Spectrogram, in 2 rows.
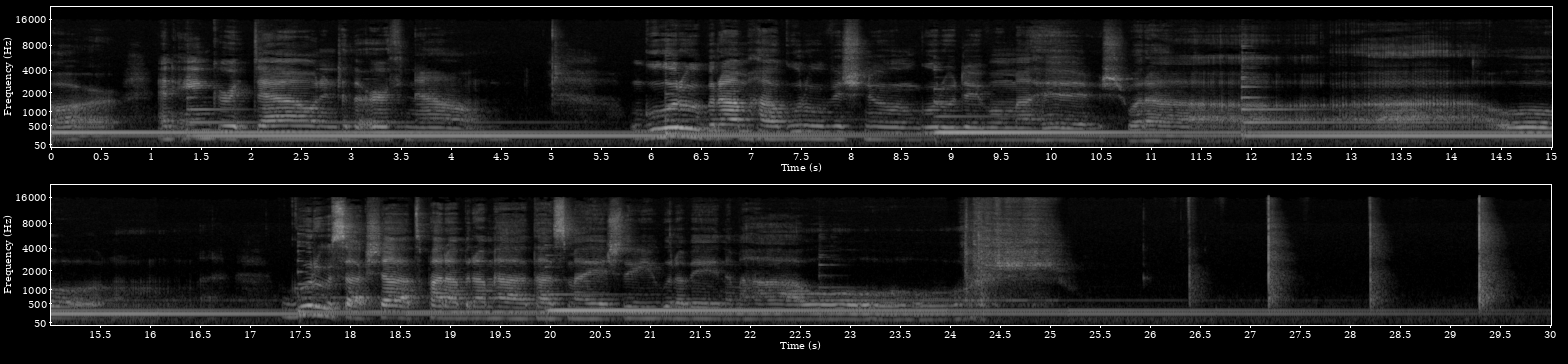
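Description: Wordless vocal toning over the sustained tones of crystal singing bowls played with a mallet, the bowl notes holding steady and shifting pitch every few seconds. The singing stops about 24 seconds in and the bowl tones fade, with a few light knocks near the end.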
